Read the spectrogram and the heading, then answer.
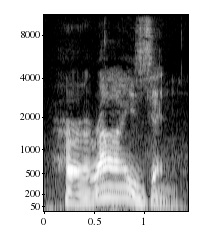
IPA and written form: həˈraɪ.zən (Horizon)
